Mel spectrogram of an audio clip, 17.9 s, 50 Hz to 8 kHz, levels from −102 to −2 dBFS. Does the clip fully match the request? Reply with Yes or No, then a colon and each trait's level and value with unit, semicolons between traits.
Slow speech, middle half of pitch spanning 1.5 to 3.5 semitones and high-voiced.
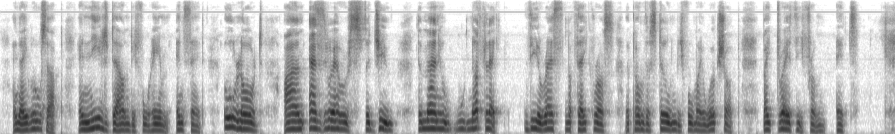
No: slow, 130 wpm; average, 2.8 semitones; medium, 155 Hz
